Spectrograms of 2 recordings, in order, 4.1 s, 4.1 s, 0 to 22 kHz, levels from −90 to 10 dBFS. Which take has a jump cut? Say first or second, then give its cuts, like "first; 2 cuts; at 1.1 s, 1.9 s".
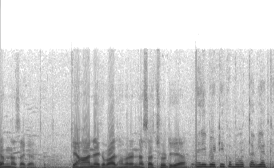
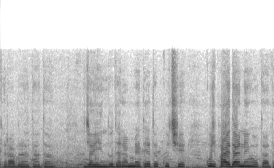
first; 2 cuts; at 1.0 s, 2.9 s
